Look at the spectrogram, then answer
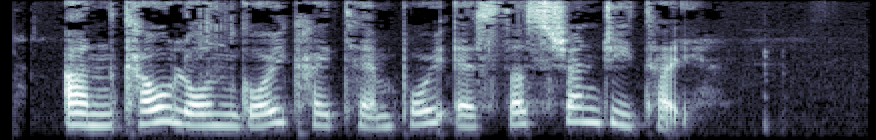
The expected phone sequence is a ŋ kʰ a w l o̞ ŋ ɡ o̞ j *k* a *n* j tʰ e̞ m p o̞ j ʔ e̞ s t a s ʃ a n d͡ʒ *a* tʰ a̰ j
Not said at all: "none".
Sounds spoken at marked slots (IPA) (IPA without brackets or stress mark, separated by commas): kʰ, none, i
